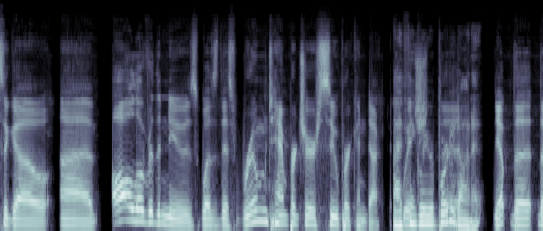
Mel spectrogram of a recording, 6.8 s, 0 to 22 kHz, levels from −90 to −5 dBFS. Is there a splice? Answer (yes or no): no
